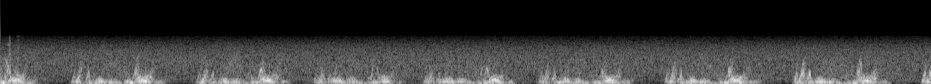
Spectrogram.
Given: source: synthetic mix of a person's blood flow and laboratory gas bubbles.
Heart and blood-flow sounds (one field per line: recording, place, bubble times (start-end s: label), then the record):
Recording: Doppler ultrasound of blood flow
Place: precordium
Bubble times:
0.00-0.23 s: bubbles
From the record:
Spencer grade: 1 (occasional bubble signal discernible with the cardiac motion signal, with majority of cardiac periods free of bubbles)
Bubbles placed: anywhere in the cardiac cycle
